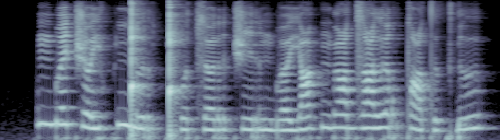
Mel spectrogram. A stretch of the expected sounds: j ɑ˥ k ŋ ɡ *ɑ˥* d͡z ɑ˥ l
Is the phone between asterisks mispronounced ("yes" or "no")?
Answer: no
